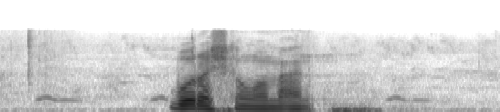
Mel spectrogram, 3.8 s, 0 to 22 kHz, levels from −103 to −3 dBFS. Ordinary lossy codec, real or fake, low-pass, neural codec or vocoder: none; real; 7.2 kHz; none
